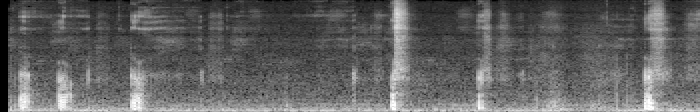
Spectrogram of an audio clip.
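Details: Female Boston Terrier grunting and sneezing when she doesn't get what she wants: about six short, irregular, snorting bursts, with sharp, hissing sneezes near four and six and a half seconds, over quiet room hiss.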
